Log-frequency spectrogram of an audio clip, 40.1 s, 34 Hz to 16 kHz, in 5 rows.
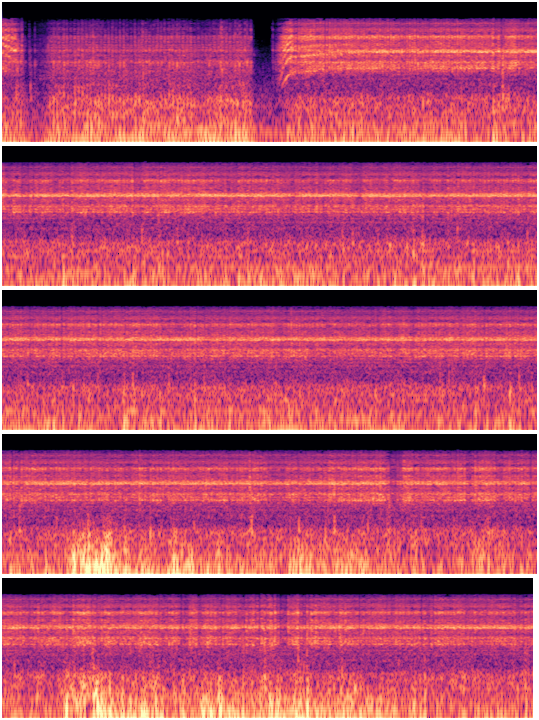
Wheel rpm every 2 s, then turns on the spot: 50, 50, 180, 230, 230, 230, 230, 230, 230, 230, 230, 230, 230, 230, 230, 230, 230, 230, 230, 230.
0-4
